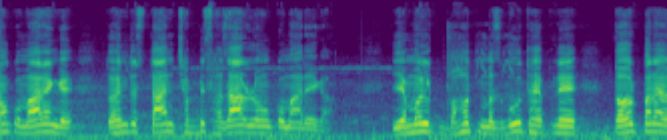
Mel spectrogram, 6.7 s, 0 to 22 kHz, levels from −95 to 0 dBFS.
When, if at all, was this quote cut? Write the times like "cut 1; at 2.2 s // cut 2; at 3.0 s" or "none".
none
